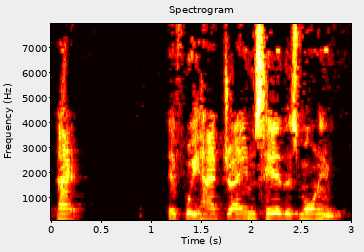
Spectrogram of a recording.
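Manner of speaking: ordinary talk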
